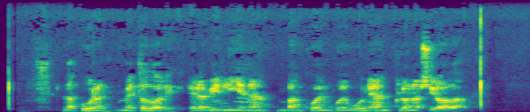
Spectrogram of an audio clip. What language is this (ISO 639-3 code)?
eus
